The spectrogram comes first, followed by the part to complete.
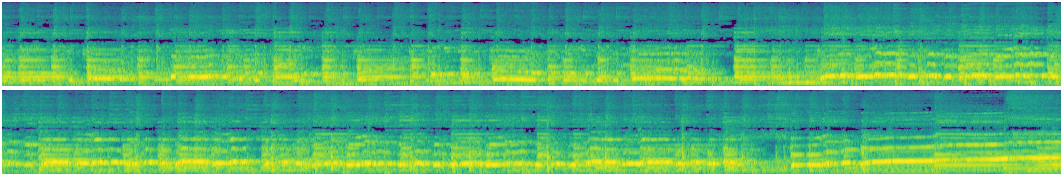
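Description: Live band music with a female singer's voice carrying a wavering melody over the accompaniment; near the end a long rising glide climbs steadily in pitch.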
